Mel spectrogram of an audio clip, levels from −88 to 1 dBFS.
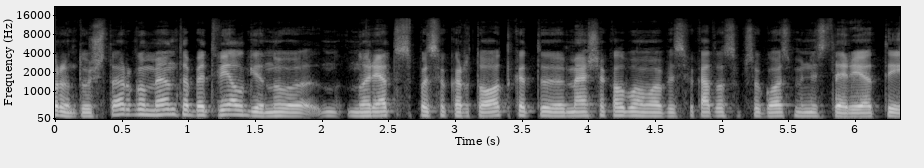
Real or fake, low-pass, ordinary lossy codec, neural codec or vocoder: real; 14.4 kHz; AAC, 64 kbps; none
